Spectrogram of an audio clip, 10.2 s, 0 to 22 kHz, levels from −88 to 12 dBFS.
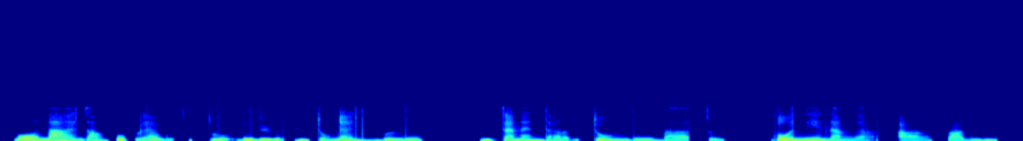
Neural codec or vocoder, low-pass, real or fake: codec, 16 kHz, 0.5 kbps, X-Codec, HuBERT features, trained on balanced general audio; 5.4 kHz; fake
